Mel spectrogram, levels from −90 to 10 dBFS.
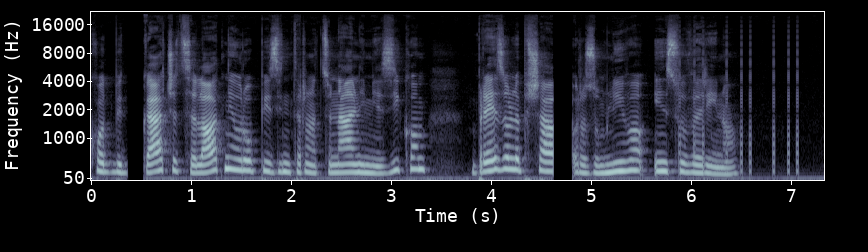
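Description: At 0.36 s and again at 4.62 s, a digital broadcast dropout mutes the speech. Lost frames cut it off with a quick fade to silence, losing about 0.16 s and 0.19 s. From 5.88 to 7.07 s, GSM signalling bursts from a nearby phone are rectified into a galloping pattern of short 217 Hz buzzes, about 10 dB below the speech.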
